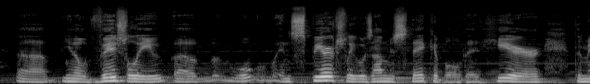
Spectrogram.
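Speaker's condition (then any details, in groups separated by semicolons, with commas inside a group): No condition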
